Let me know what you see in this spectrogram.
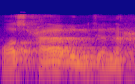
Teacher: یہاں پہ با کو لام سے ملانا، یہ لام پڑا جا رہا ہے، یہ اظہار قمری ہے، جیم کی وجہ سے لام پڑا جا رہا ہے · واو ہونٹوں کی نا تمام گلائی سے ادا کریں گے. صاد ساکن پہ ہمس ہوگا جیسے اصحاب النار میں پڑا. · ہا کو دو حرکات لمبا کریں گے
